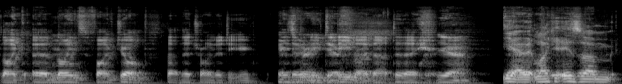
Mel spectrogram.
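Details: Adult male speaker; typical speech.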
